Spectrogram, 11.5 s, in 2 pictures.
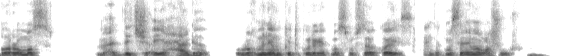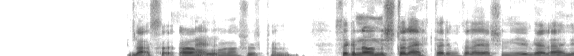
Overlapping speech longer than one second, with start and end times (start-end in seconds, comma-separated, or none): none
